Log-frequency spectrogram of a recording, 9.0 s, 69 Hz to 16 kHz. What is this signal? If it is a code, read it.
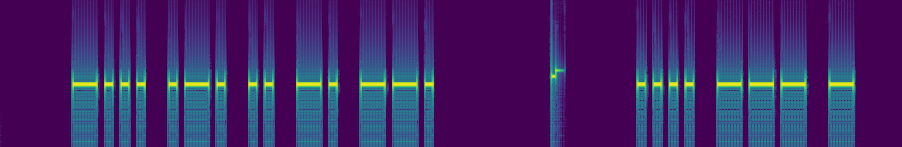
Morse code, heard as a keyed tone, about 15 wpm, 700 Hz. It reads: BRING HOT
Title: Sentences from Top 500 Words - New Word Drill - 15wpm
